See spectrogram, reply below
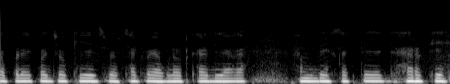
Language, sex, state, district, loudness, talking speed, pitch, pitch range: Hindi, male, Chhattisgarh, Kabirdham, -14 LUFS, 255 wpm, 145 Hz, 140-145 Hz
